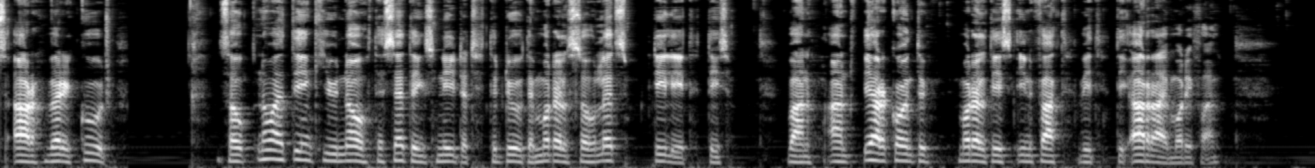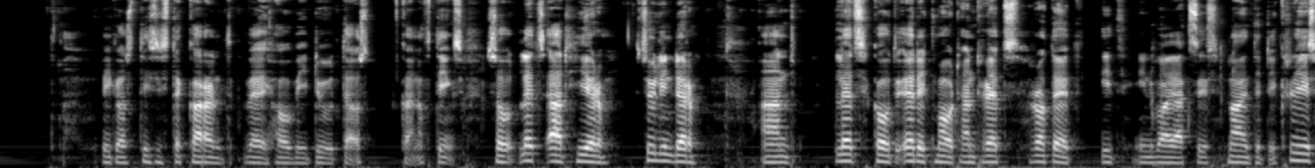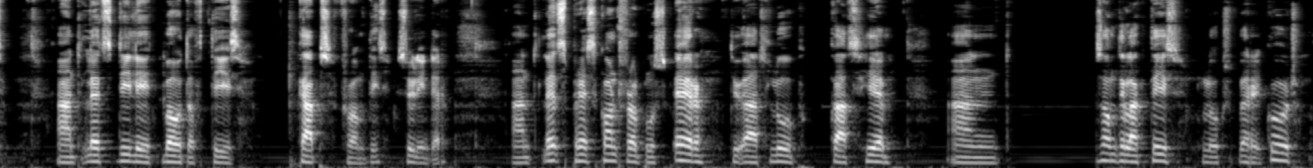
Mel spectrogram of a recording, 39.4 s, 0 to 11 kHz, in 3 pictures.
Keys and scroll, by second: 5.9 Tab, 17.8 a, 22.0 Tab, 23.0 r, 24.6-25.8 typing, 29.2 x, 33.0 ctrl+r.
